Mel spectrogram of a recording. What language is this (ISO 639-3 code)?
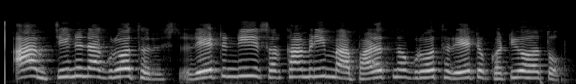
guj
